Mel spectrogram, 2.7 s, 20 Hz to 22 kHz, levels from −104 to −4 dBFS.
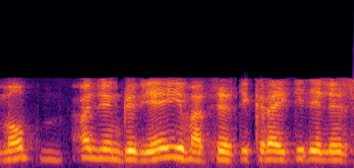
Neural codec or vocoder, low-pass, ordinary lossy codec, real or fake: codec, 16 kHz, 0.8 kbps, ZipCodec; 7.2 kHz; AAC, 16 kbps; fake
